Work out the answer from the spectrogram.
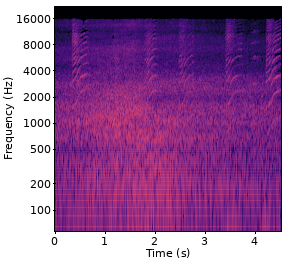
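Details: Baby magpie begging while being fed in a street in Frankston: a few loud rising squawks with harmonics, spaced about a second apart, over constant heavy traffic rumble.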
